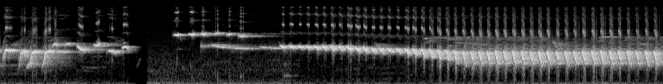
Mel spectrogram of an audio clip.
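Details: Song of a white-rumped shama meant to prompt other birds to sing: a few varied chirps, then a long sustained whistle that becomes a rapid buzzy trill pulsing about four times a second.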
